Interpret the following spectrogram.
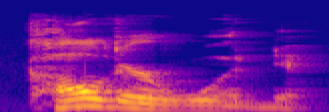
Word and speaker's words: Calderwood: try to say it calderwood I think that's how you pronounce it the reason it throws me off is because whenever and I first look at it I think called what Caldwell and I look away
